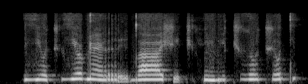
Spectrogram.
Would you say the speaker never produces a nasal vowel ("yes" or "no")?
no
